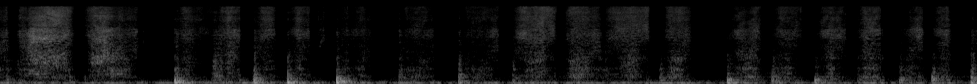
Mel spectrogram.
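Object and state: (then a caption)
Molded hardboard interior door brushed with a paintbrush. A handheld paintbrush is stroked along the panel edges and stiles of a panelled, molded hardboard interior door, likely hollow-core composite with a woodgrain texture. Repeated scratchy bristle rubs come in separate strokes with short pauses between them, each a bright, hissy sweep over a soft low thump where the brush meets the panel.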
